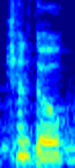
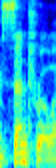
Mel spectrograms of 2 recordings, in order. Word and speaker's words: Cento: But I had mispronounced one of the brand names. Cento. San Marzano tomatoes. And I kept saying Centro.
